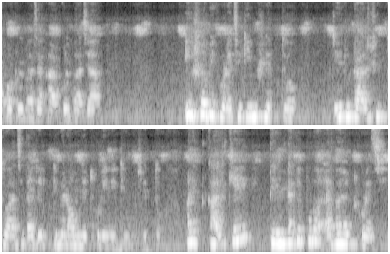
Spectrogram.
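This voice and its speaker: A woman chatting casually in a home vlog, rambling and speaking softly because others are asleep. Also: fairly high pitch, a little hiss or hum, low-quality recording. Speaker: vlogger.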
